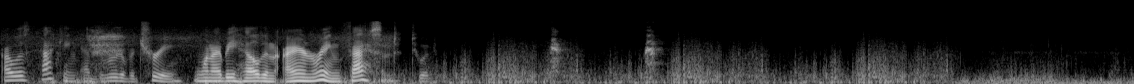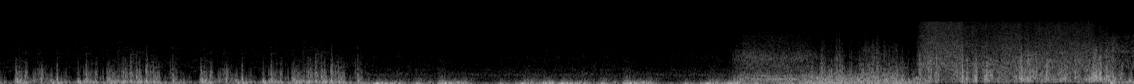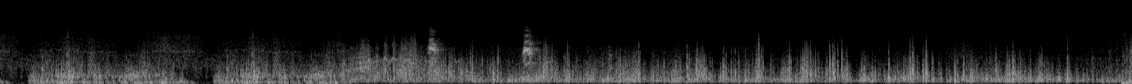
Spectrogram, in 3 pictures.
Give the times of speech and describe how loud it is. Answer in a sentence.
You can hear the speech from 0.0 to 4.3 s, getting louder.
